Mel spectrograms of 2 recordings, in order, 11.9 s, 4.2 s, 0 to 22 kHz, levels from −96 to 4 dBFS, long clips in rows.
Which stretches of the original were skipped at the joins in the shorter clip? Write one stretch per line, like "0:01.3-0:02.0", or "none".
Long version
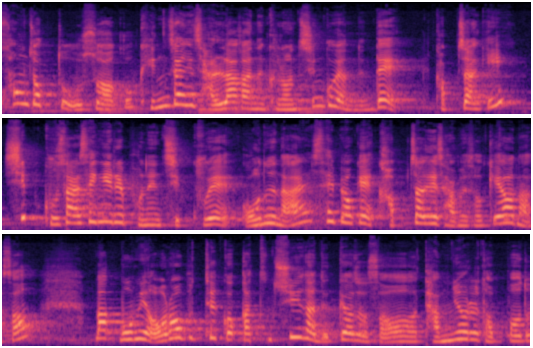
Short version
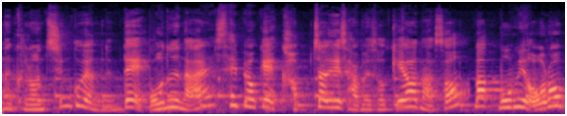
0:03.0-0:05.8
0:08.2-0:08.6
